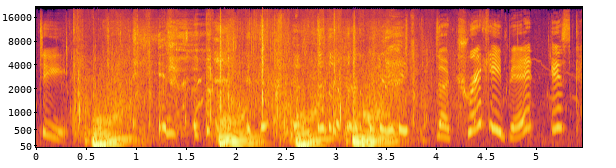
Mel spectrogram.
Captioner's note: giggling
